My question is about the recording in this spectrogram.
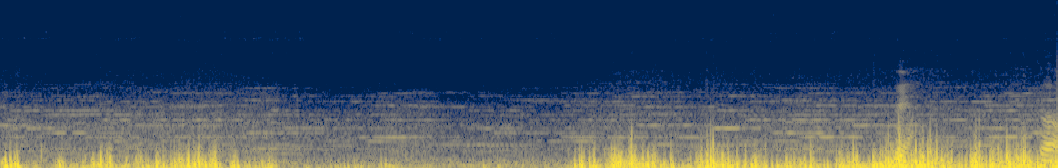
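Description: Cathedral bells ringing, heard as a wash of overlapping steady tones. A heavy low rumble on the microphone covers them for most of the time and drops away for a few seconds in the middle.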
